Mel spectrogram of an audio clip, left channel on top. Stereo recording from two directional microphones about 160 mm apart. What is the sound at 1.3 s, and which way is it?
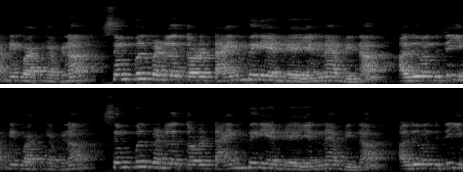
A man's voice, 15° right (ahead or behind).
